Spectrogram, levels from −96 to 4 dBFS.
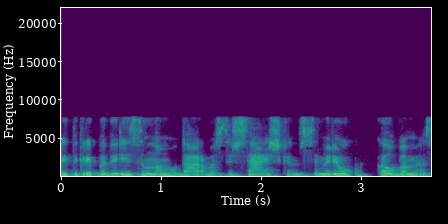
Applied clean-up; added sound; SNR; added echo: none; none; none; none.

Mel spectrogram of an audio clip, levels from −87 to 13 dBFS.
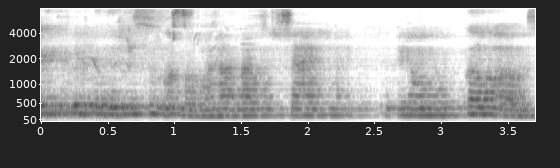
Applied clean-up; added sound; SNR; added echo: neural mask model DeepFilterNet 3.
